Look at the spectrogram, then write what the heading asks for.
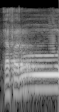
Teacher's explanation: والذین جیسے پیچھے پڑھ چکے ہیں، کفروا را پر ہے، رو واو مدہ ہے، اور اس کے بعد دوسرے کلمے میں حمزہ ہے تو مد منفصل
